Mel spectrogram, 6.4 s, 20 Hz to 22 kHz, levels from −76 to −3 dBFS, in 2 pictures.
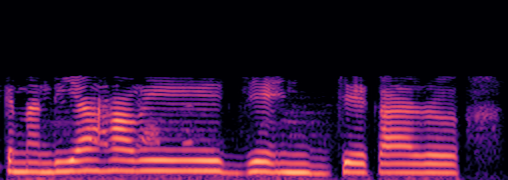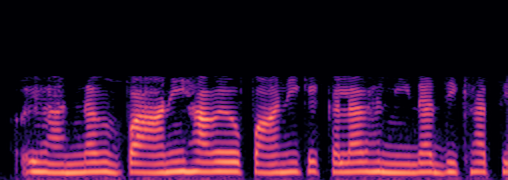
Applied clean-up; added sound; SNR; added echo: neural mask model RNNoise.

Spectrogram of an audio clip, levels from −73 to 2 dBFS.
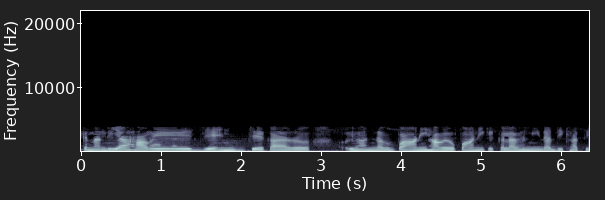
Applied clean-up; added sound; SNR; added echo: none; Bird vocalization, bird call, bird song; 19 dB; none.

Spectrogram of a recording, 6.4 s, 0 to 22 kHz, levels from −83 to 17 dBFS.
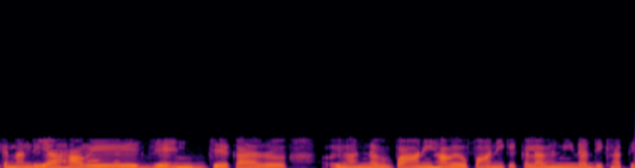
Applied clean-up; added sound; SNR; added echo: none; none; none; none.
